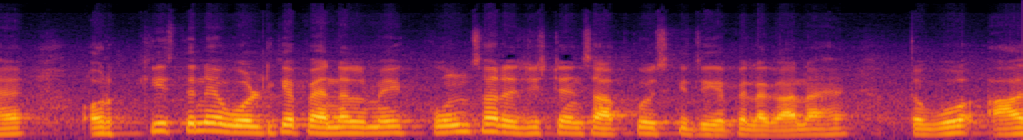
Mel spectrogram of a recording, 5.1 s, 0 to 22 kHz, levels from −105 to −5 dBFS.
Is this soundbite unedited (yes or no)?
yes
